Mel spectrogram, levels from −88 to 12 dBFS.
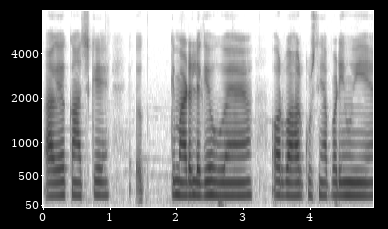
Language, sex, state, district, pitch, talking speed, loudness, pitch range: Hindi, female, Uttar Pradesh, Lalitpur, 195 Hz, 170 wpm, -17 LUFS, 195-200 Hz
